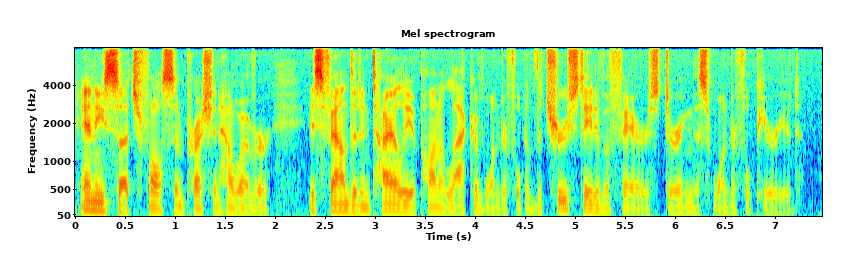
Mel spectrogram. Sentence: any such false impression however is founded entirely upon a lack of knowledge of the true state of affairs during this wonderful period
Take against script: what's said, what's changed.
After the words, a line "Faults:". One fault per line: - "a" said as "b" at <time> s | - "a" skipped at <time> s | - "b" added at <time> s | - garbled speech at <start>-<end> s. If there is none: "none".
any such false impression however is founded entirely upon a lack of wonderful of the true state of affairs during this wonderful period
Faults:
- "knowledge" said as "wonderful" at 4.1 s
